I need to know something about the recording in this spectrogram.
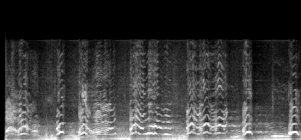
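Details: A small white Maltese dog freaking out at the sight of another dog, giving rapid high-pitched yappy barks and whining yelps in quick bursts, loud and shrill throughout.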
